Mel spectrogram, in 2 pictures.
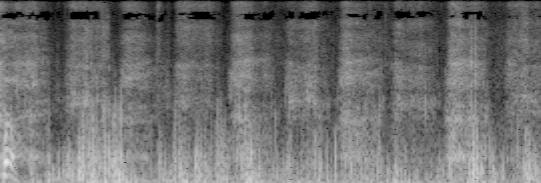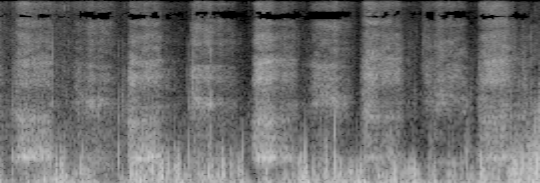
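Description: A man breathing hard and fast through an open mouth, about two loud breaths a second: out of breath from running.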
